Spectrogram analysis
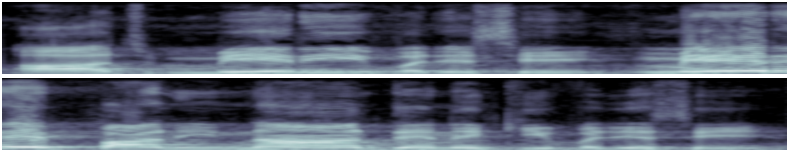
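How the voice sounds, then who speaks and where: A man's voice: high-pitched, fairly bright tone. A man preaching a fervent sermon, telling a moral story with repeated emphatic phrases and rising cries. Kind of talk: impassioned Urdu sermon with storytelling.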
